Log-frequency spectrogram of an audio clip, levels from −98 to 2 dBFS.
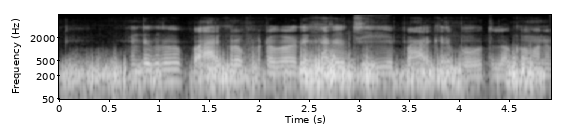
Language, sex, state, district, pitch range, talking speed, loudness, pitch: Odia, male, Odisha, Malkangiri, 100-140 Hz, 135 wpm, -18 LUFS, 120 Hz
